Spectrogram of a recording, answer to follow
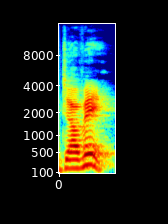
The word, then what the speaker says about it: Yahvé: Los estudiosos de este tema señalan que la pronunciación más probable de este tetragramaton es Yahvé, y es, por supuesto, la que se utiliza hoy comúnmente.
